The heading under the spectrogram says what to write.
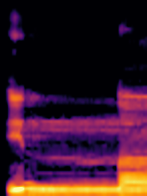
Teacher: gunnah musaddadah, ditekan ditahan 2 ketukan, kemudian dibaca panjang selama 5 ketukan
